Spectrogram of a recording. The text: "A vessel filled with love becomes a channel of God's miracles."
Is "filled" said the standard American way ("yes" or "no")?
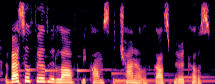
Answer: yes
